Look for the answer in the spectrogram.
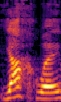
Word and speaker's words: Yahweh: But he knew that Yahweh was the proper way to pronounce the four-letter tetragrammaton.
